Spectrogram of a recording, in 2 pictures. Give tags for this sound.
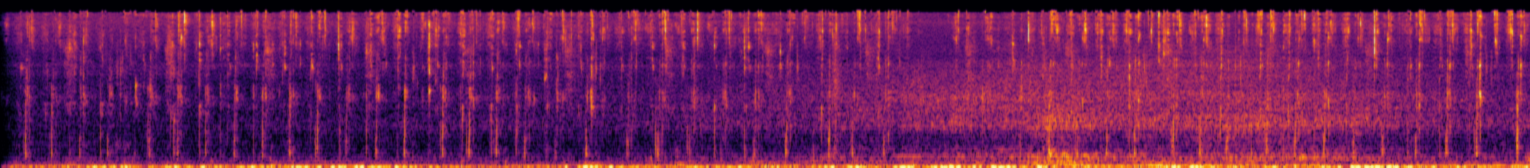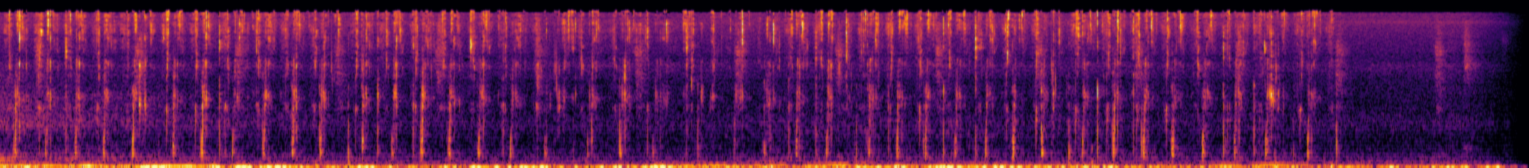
cat; cats; drinking

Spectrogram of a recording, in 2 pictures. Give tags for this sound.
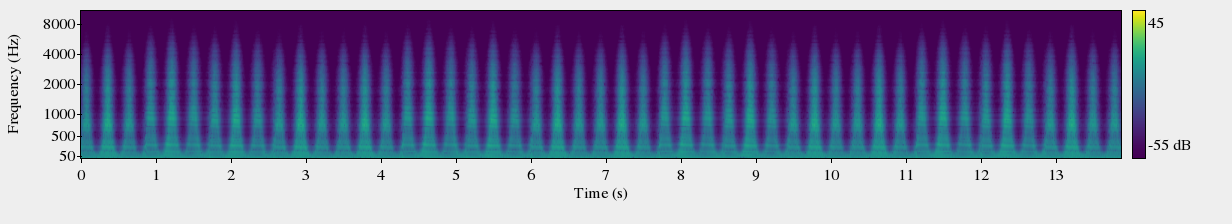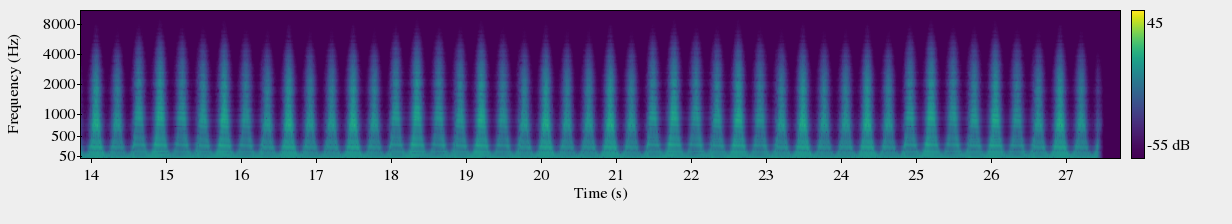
bpm; wobble; loop; dubstep; lfo; filter; bass; cutoff; 70

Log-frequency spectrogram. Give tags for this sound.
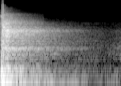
Alexander-Wang; Handbag; Hardware; Leather

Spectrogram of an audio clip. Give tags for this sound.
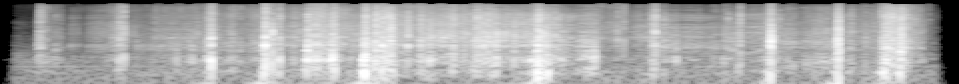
BREAK; cold; crack; effect; field-recording; foot; footstep; freeze; frost; frozen; ice; snow; sound; step; walk; winter

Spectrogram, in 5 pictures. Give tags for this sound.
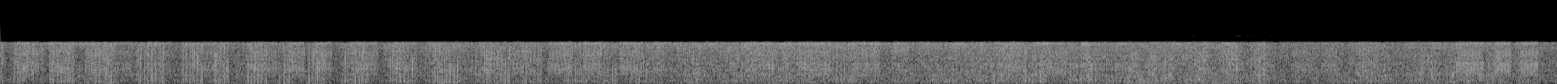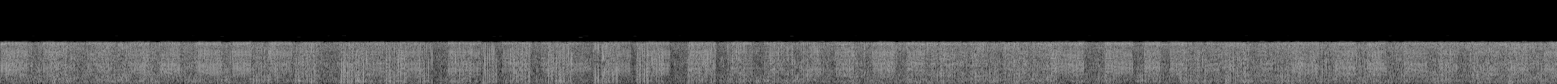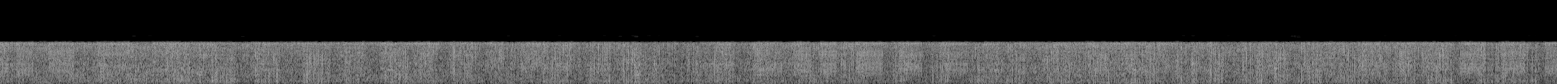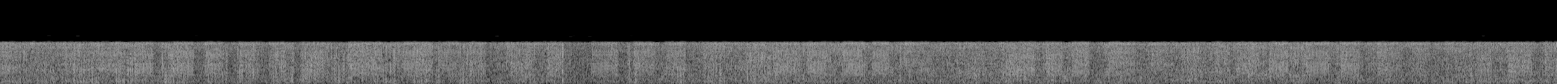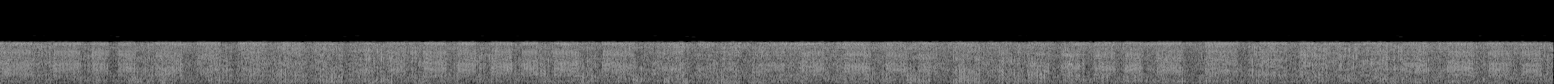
m; WebSDR; Shortwave-radio; Cuba; Na5B-WebSDR; 40; interference; 7-MHz; radio

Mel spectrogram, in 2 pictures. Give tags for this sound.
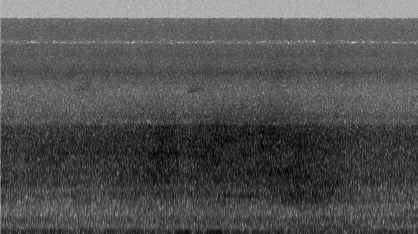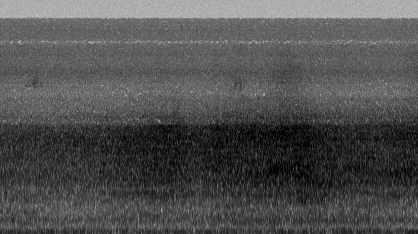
Bird; Birds; car; day; field-recording; Natural; Nature; Sounds; spring; Street; Wind; window; Windy

